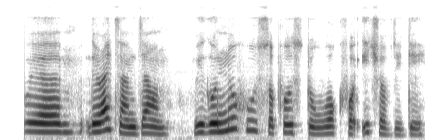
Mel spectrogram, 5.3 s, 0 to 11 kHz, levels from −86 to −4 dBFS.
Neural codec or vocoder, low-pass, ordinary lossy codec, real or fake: none; 7.2 kHz; Opus, 32 kbps; real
